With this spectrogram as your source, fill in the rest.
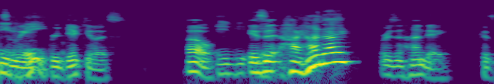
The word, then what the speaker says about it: Hyundai: you said something ridiculous oh is it hi Hundai or is it Hyundai because I don't know look at the spelling it's hyai it's Hyundai yeah but it's pronounced Hyundai yeah no it's pronounced Hyundai let's watch a commercial in Korean and see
